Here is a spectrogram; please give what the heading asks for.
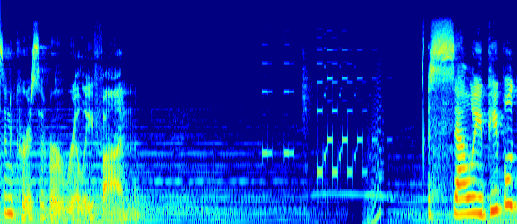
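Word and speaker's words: Celly: Sally, people call me, but they spell it C-E-L-L-Y or Cell or Cella.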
